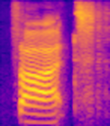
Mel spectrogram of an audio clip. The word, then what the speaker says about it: thought: Then we have this one, which is thought.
